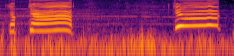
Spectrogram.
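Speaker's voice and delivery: high loud call across the yard; calling the dog. Real, not acted. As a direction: shout the dog's name to call it over. (malakas na pagtawag sa aso)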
